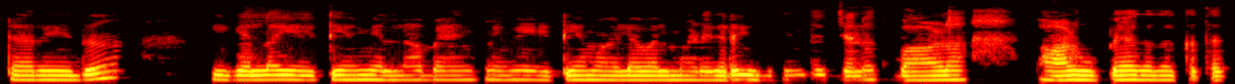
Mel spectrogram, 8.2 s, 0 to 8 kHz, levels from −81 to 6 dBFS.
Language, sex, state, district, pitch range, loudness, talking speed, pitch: Kannada, female, Karnataka, Belgaum, 155-165 Hz, -18 LUFS, 155 wpm, 160 Hz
